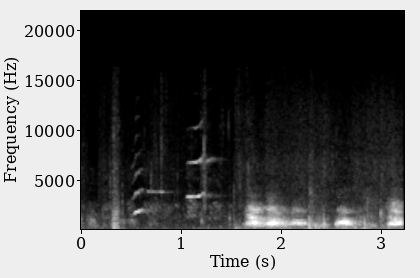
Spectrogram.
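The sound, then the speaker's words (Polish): Several ordinary mixed-breed dogs bark and yip in short, overlapping bursts, starting with a few thin high yelps and then growing into a louder, busier chorus. “A co to są za pieski? To jakaś rasa? Nie, takie zwykłe kundelki takie są.”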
